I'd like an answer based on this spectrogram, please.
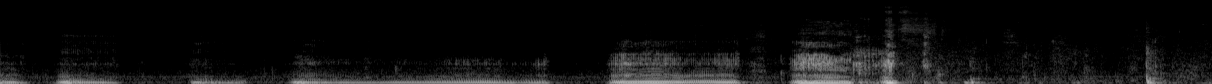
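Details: Play fight between two Rottweilers, June and Kenai, at a ranch: softer, clipped growls build into louder, harsher roaring snarls midway, then fade to quiet rustling.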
